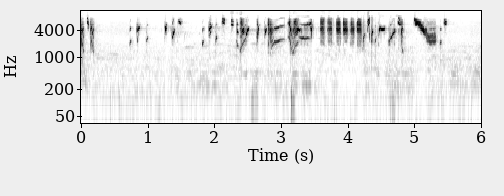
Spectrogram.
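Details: European goldfinch song: a lively, high jumble of twittering notes, short trills and buzzy chirps in quick bursts, with brief gaps, in a quiet setting.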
